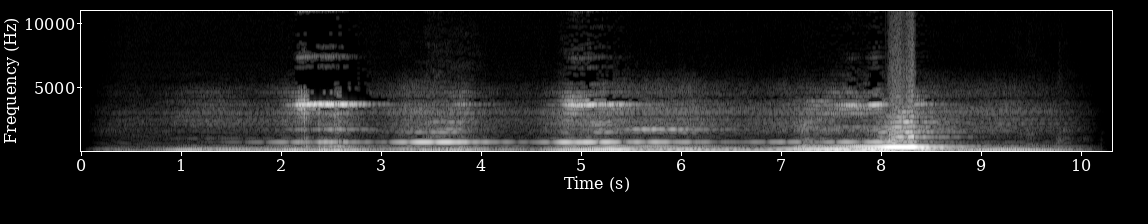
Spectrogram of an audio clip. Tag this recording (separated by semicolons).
feedback; guitar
